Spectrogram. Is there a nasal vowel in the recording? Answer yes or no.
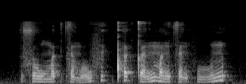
no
